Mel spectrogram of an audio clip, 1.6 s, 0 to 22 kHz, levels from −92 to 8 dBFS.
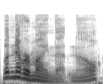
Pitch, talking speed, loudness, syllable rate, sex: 150 Hz, 195 wpm, -18 LUFS, 4.3 syllables/s, male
